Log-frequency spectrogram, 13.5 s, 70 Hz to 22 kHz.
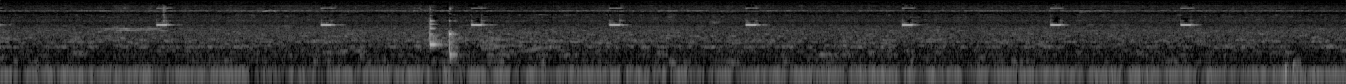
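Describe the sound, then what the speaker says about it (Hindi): A Daikin split air conditioner's control board, showing a C9 fault, gives a series of short, evenly spaced electronic beeps over a low steady hum, with a couple of clicks from handling nearby. "तो जहाँ पर लॉन्ग बीप बजेगा वो हमारा एरर होगा।"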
